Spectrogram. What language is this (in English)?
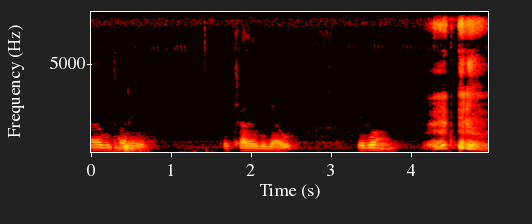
Odia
